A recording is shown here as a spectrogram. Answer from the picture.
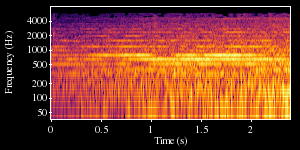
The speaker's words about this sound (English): That train is long. Got a lot of moving parts to it.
